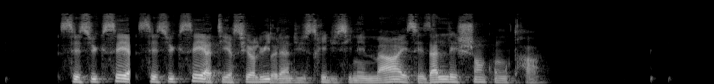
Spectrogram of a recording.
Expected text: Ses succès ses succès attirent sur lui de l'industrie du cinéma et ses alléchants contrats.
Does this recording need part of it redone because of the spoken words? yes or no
no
